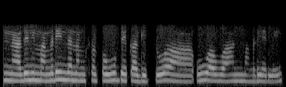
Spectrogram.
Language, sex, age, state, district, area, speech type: Kannada, female, 18-30, Karnataka, Chikkaballapur, rural, conversation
